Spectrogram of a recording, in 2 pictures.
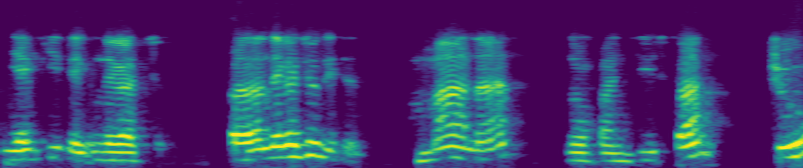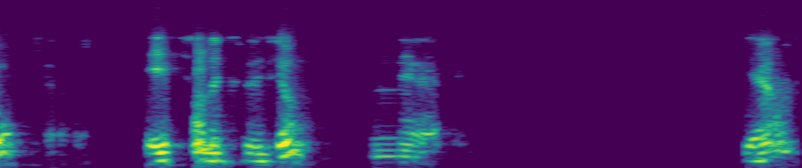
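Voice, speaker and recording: A man teaching a live online Quechua lesson, repeating examples slowly and checking in with his students. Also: fairly high pitch, slightly rough. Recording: tinny phone-like live stream audio.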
